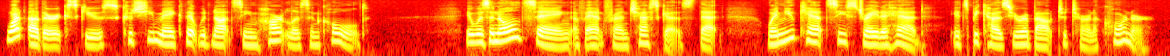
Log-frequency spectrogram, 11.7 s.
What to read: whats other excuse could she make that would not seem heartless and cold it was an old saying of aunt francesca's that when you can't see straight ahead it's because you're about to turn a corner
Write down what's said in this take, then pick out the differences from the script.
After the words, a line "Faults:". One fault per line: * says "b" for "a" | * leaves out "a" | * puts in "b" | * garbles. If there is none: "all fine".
what other excuse could she make that would not seem heartless and cold it was an old saying of aunt francesca's that when you can't see straight ahead it's because you're about to turn a corner
Faults:
* says "what" for "whats"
